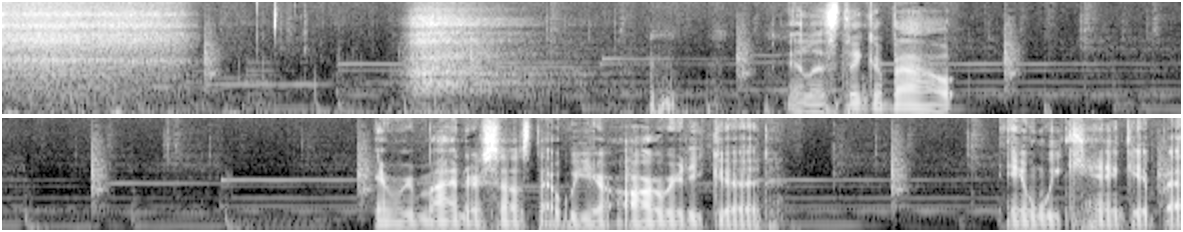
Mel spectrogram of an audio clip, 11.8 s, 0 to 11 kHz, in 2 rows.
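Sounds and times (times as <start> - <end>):
person taking a deep breath: 0.0 - 1.1, 2.0 - 3.1
speech: 3.9 - 4.9, 7.8 - 9.9, 10.9 - 11.7.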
